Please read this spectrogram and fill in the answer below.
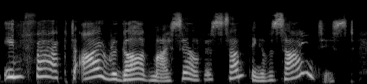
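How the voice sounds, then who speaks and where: A woman playing a clever, earnest Victorian gentlewoman with a formal, emphatic manner in an old-time radio mystery. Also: sits high, big pitch swings, moderate pace, no echo, clean studio sound, heavily acted. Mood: earnest, insistent.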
